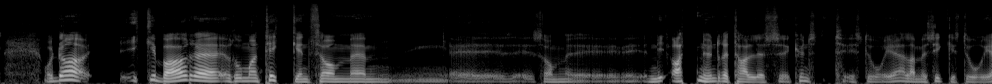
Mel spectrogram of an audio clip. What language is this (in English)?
Norwegian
